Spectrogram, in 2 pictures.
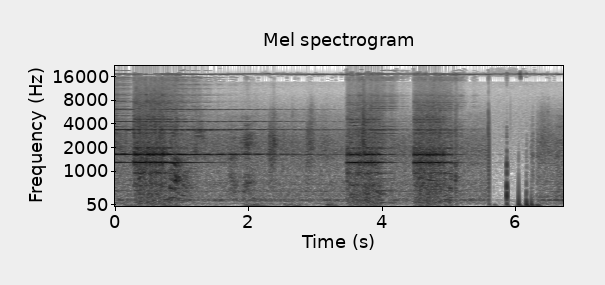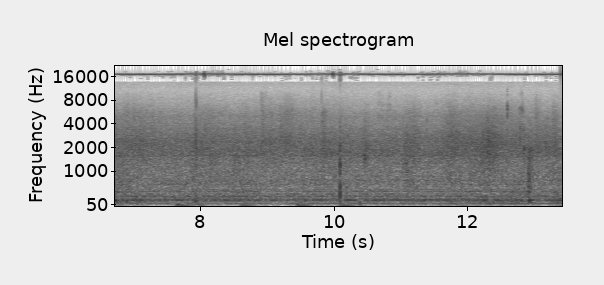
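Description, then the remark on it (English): A phone rings loudly in three bright, tonal bursts over about five seconds, then cuts off, leaving only faint background noise. “That's your phone.”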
